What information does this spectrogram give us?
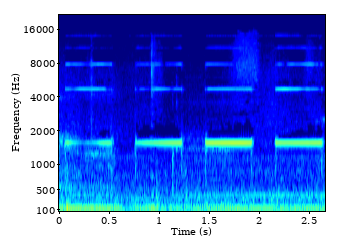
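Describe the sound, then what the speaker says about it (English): Steady electronic reverse warning beeping from a 2019 Toyota Prius Limited repeats at an even pace, several evenly spaced tones over a low background hum, moderately faint. "I don't know why it keeps beeping."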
